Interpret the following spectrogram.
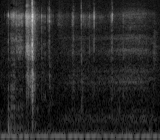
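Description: A single sharp click just under half a second in, followed by faint room tone with a few small ticks.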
